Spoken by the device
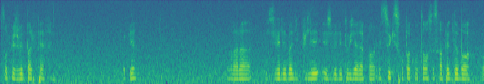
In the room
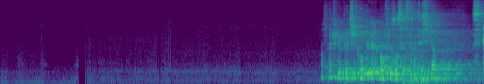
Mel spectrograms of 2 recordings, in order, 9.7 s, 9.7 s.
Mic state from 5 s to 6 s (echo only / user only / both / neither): neither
